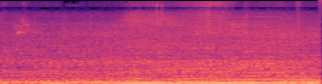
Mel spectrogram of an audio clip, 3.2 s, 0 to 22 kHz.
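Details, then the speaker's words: 2011 Mahindra Verito driving after rear wheel bearing replacement: even low road rumble, no growl or hum with speed; bearing noise solved, slight knock from something loose in the boot, not suspension. "ആ ബെയറിങ്ങിൻ്റെ സൗണ്ടും പക്കയായിട്ട്. നേരത്തെയും ബെയറിങ്ങിൻ്റെ sound നമ്മൾ ഓടിക്കുമ്പോൾ കിട്ടിയിരുന്നില്ല."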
